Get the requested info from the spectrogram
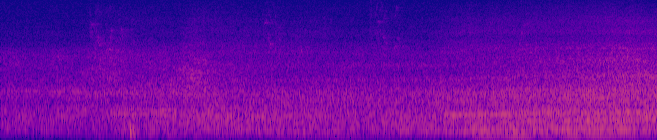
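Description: Street traffic noise, with a vehicle engine growing louder about two thirds of the way through.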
